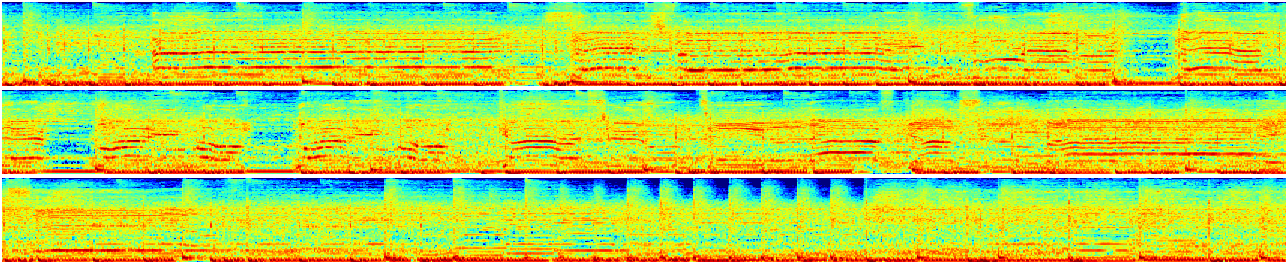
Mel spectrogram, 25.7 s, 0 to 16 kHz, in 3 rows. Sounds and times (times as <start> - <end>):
Grunge: 0.0 - 25.6.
